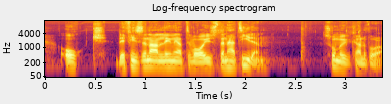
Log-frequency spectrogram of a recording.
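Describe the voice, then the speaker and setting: At a fairly quick pace, the voice comes through dry and close with no echo. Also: man. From Dalarna, Sweden (Falun). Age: 20s. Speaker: listener, quiz contestant, student. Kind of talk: casual chat. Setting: studio.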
